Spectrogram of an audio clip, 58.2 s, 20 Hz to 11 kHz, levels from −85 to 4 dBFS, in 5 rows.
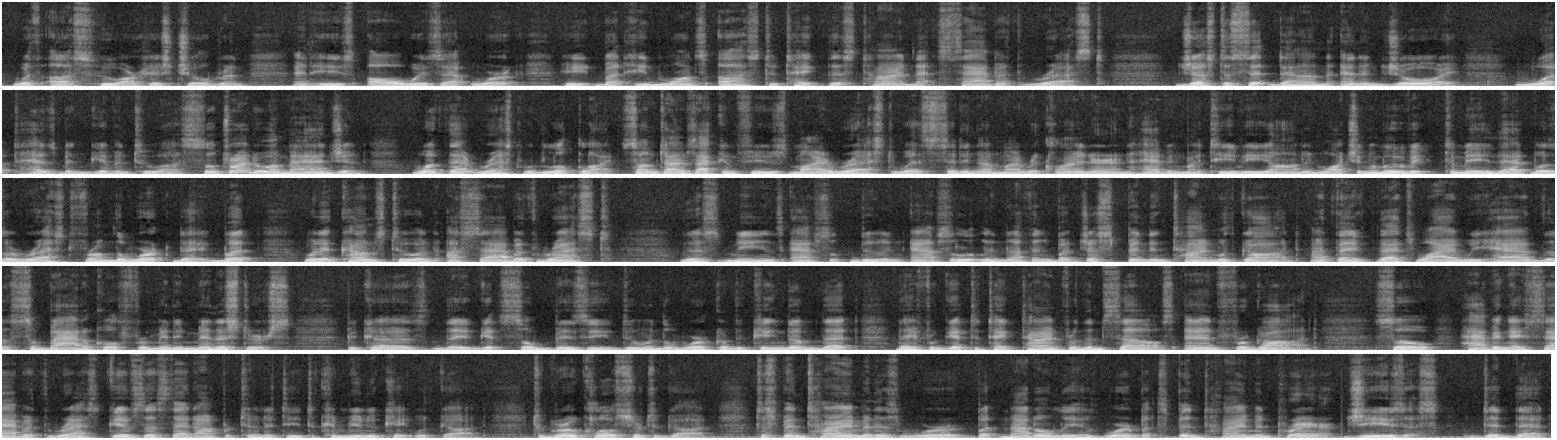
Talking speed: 170 wpm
